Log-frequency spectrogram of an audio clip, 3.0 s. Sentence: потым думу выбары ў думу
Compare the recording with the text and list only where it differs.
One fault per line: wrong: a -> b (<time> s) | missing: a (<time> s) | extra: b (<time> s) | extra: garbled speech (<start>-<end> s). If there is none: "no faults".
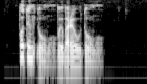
no faults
